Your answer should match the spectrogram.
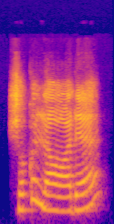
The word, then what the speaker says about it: sjokolade: Mense gee sjokolade, rose en ander geskenke vir hulle geliefdes. Sjokolade, you notice SJ instead of a CH. Sh, the sound is spelled SJ.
